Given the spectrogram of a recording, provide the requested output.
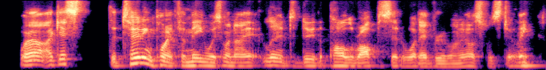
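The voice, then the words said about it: Australian accent. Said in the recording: “if my accent doesn't give it away, I'm originally from Australia”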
